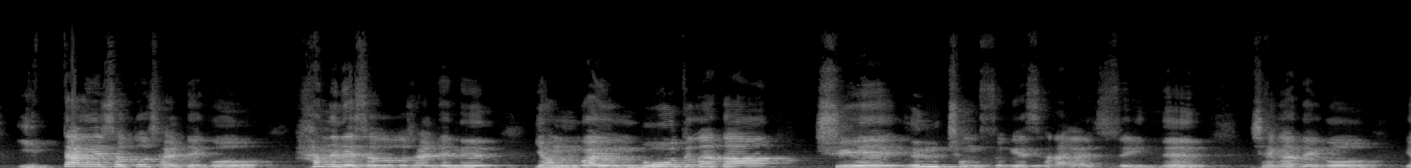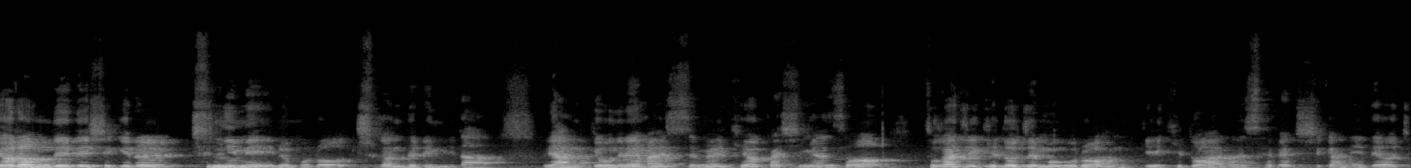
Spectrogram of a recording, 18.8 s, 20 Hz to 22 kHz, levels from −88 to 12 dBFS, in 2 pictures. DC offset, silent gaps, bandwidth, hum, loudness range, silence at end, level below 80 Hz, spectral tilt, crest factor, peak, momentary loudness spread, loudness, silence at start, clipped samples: under 0.1%; none; 11 kHz; none; 9 LU; 0 s; -62 dBFS; -6.5 dB/octave; 18 dB; 0 dBFS; 15 LU; -18 LUFS; 0.15 s; under 0.1%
